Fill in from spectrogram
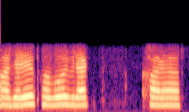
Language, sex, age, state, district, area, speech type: Bengali, female, 18-30, West Bengal, Cooch Behar, rural, conversation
